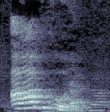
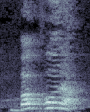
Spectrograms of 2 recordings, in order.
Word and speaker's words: आबखोरा: एक शब्द और देखिए, ये है आबखोरा। आबखोरा शब्द, ये हरियाणवी रूप देखना इसका, हरियाणवी में इसको हम बोलेंगे बखोरा।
